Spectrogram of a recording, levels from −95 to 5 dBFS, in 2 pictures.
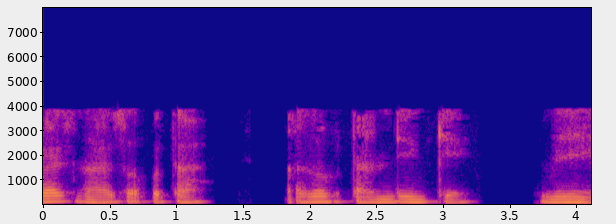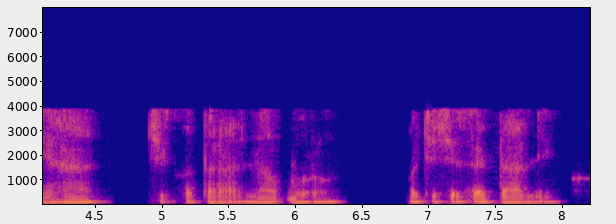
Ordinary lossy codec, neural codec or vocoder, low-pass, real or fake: AAC, 16 kbps; codec, 16 kHz, 8 kbps, FunCodec, trained on Chinese and English, 25 frames a second; 7.2 kHz; fake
